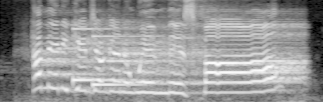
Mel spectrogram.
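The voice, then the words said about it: Singing in a bad falsetto. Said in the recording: “singing, ... in a horrible falsetto.”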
